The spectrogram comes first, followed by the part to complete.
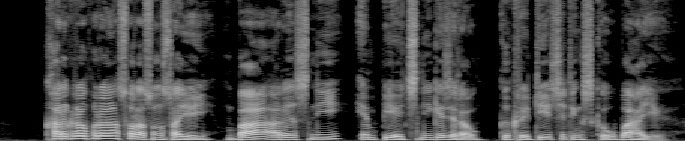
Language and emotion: Bodo, neutral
